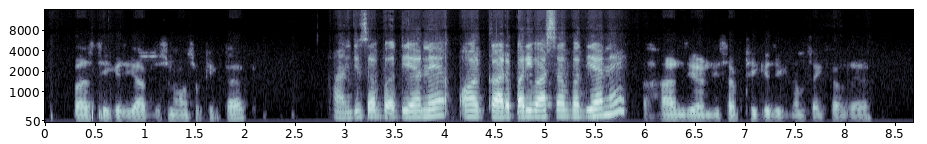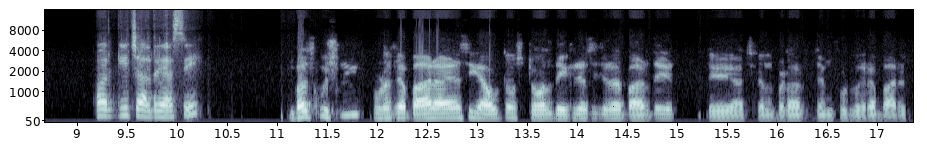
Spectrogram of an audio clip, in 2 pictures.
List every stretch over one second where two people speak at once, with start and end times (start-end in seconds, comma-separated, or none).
none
